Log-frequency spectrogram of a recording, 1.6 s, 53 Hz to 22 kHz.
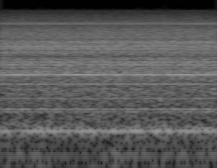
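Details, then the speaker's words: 1200 W inverter pushed to about 1292 W load: its cooling fan kicks on, giving a steady, even hum with a constant low tone and a soft airy rush. The fan is running normally under heavy load. "we're still at 12 92 this is a 1200 watt inverter okay the fan just kicked on"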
